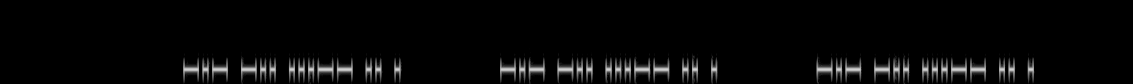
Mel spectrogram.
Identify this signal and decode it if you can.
Morse code, heard as a keyed tone, about 25 wpm, 700 Hz. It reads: KD3IE KD3IE KD3IE
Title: USA Call Signs - 5 Characters - Repeated 3x - 25wpm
